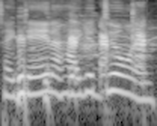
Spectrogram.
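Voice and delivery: a broad Long Island greeting, slipping back home; thick New York Long Island twang, chummy; Long Island accent. Shown as a demonstration. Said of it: "I can easily start talking like this".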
